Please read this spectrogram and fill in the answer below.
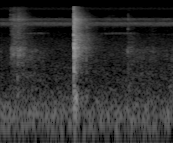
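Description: A single sharp knock about a second in, ringing briefly, over soft rustling and a faint steady high insect buzz.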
